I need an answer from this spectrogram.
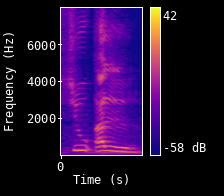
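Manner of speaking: च्यूअल broken as "choo-ul"; ch sound for T. Shown as a demonstration. Teacher showing the ending, च्यूअल with "ch". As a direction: separate च्यूअल into two clear parts, "ch" first. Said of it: "टी को चा पढ़ा गया है".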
